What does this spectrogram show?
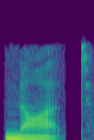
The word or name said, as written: knot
